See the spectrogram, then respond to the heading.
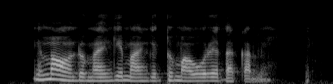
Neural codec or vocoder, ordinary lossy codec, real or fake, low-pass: codec, 24 kHz, 3 kbps, HILCodec; MP3, 96 kbps; fake; 10.8 kHz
